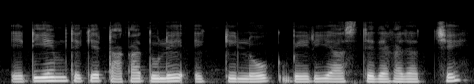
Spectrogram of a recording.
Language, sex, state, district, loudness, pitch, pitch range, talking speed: Bengali, male, West Bengal, Alipurduar, -15 LUFS, 135 Hz, 130-150 Hz, 125 wpm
